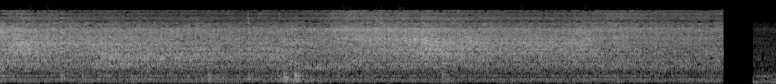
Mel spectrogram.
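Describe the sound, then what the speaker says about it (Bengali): Taro (man kochu) with turmeric frying in a wok while being stirred, a loud continuous hissing sizzle that holds steady for about seven seconds before cutting off abruptly. "এটাকে আমি ভালো করে নাড়তে থাকবো যতক্ষণ না এটা ভাজা ভাজা হয়ে পুরো কড়াই থেকে উঠে যাচ্ছে"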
